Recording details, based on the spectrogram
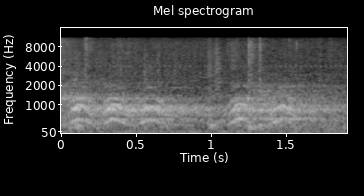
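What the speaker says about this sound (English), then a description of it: "there goes our dogs." Dogs barking and yipping at night at a distance, faint repeated barks in quick bursts over a soft background hiss.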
